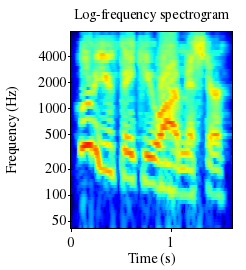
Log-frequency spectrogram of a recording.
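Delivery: a hint of an indignant challenge in a little voice; little Stacy voice. Stacy takes the phone from the girl, lightly mimicked little scolding voice. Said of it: "in that little Stacy voice".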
